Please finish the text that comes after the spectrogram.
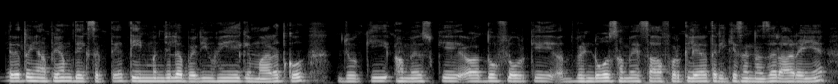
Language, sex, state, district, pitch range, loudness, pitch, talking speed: Hindi, male, Chhattisgarh, Raigarh, 145-155 Hz, -16 LUFS, 150 Hz, 245 wpm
